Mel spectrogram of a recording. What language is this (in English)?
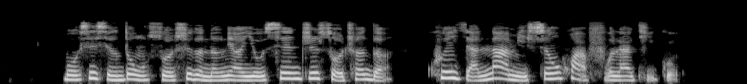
Chinese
